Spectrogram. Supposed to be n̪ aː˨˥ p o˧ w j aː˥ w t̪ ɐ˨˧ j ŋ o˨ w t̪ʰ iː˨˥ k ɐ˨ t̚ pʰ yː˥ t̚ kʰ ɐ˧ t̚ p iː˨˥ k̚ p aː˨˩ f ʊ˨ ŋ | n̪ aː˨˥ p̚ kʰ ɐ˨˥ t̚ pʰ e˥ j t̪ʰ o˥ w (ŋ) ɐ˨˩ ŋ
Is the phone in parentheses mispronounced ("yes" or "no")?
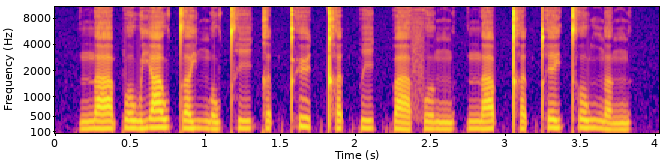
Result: no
